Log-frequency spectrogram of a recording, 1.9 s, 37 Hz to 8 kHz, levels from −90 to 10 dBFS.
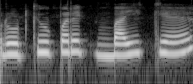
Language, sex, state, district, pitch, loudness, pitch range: Hindi, female, Chhattisgarh, Sukma, 275 Hz, -15 LUFS, 245-285 Hz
